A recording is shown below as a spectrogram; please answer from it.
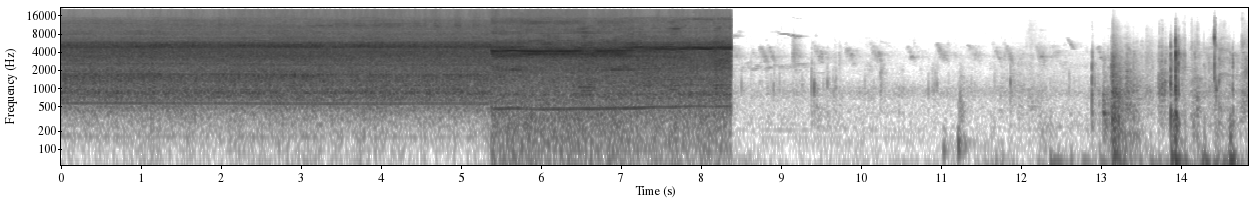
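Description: Flap disc on an angle grinder working over plasma-cut steel edges for a winch tray, a loud steady broadband whine for about eight seconds that stops abruptly, followed by quiet room tone with scattered light clunks.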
